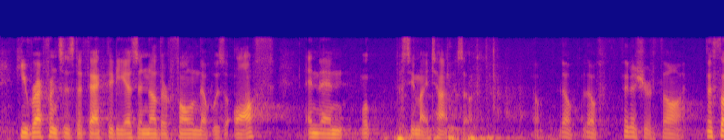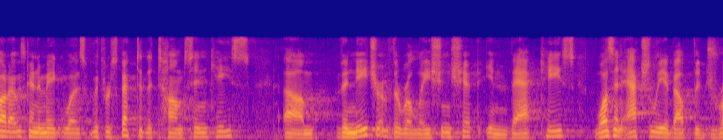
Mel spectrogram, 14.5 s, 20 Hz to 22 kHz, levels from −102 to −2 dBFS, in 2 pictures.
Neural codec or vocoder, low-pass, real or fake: codec, 16 kHz, 2 kbps, FunCodec, trained on Chinese and English, 25 frames a second; 7.2 kHz; fake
